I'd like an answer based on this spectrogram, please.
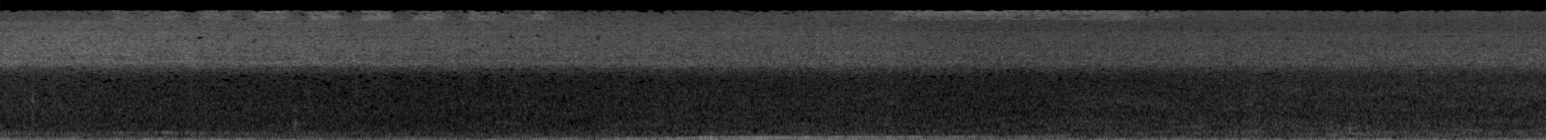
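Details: Steady high buzzing of cicadas around a neighborhood in South Korea, unchanging for the whole stretch, while a low engine-like hum swells in the middle and fades again.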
